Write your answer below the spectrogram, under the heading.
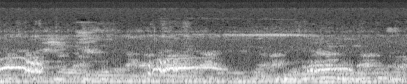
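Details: Cats mating produce warbling, moaning yowls that swell and fade in pitch, three long calls in a row, with a continuous low-frequency hum behind them.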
